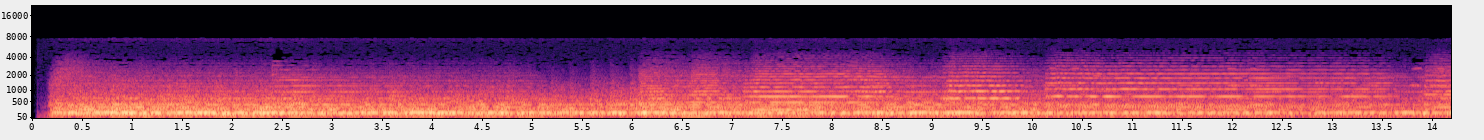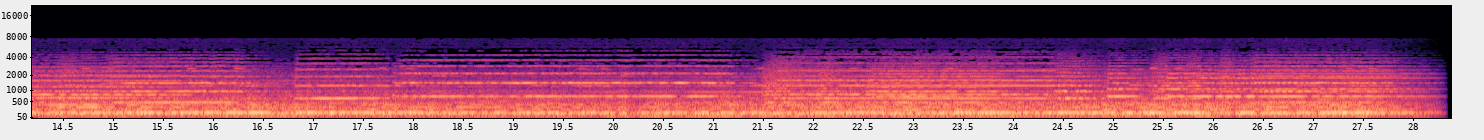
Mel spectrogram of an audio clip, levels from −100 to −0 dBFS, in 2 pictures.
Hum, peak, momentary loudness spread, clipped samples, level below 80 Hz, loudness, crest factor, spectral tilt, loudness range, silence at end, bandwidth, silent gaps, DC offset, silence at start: none; -4 dBFS; 5 LU; under 0.1%; -36 dBFS; -18 LUFS; 14 dB; -10 dB/octave; 3 LU; 0.1 s; 4.5 kHz; none; under 0.1%; 0.15 s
